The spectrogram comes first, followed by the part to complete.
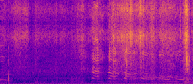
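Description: Voices of people in a run of short, quick calls starting about a second in, over a steady low hum.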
